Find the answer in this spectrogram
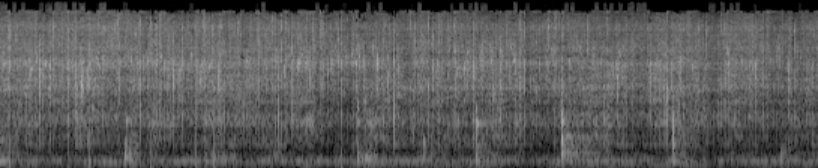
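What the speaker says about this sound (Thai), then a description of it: "แล้วเอา ทั้งพริกขี้หนูกระเทียมสับ ลงไปคั่วนะคะ" Bird's eye chilies and minced garlic stir-fried in oil over low heat for a pork belly kaphrao, a steady close sizzle with repeated scraping spatula strokes and light clinks, no talking.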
